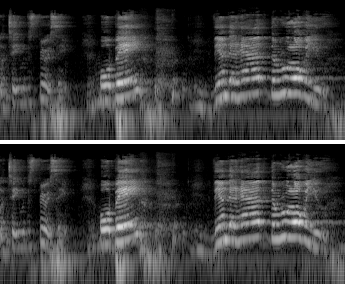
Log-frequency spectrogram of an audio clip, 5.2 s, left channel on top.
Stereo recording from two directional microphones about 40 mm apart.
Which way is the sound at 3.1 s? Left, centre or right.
Right.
